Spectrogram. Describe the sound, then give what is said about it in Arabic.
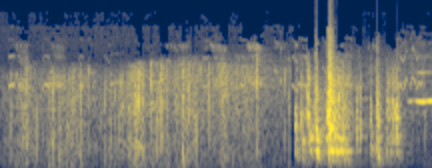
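A door is opened, with a stretch of rattling, scraping noise building to a few sharp, loud clunks near the end. No one speaks. “افتح الباب رحمك الله.”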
